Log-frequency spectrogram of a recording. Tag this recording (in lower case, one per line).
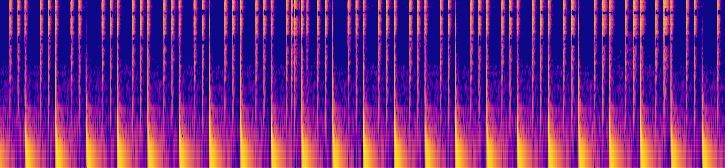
techno
music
